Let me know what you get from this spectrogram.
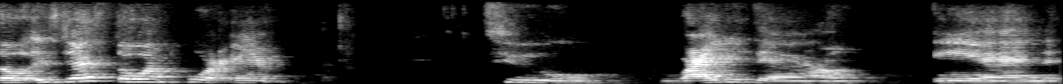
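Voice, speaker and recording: A woman is speaking. Her pitch swings very widely. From Fort Lauderdale, Florida, US. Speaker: Navy veteran, business owner and coach. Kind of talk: motivational talk at a virtual summit. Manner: casual, conversational.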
